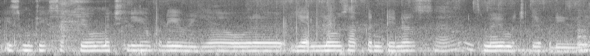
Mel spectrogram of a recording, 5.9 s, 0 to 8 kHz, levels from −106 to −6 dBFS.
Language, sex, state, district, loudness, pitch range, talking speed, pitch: Hindi, female, Haryana, Jhajjar, -15 LUFS, 195-210 Hz, 180 wpm, 200 Hz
